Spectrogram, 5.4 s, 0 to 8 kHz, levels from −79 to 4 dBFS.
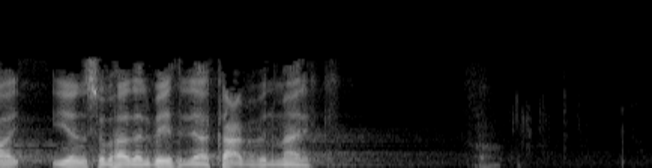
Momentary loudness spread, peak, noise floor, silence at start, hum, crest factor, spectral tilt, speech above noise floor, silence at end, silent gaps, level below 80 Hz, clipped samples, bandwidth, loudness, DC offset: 7 LU; -6 dBFS; -68 dBFS; 0 s; none; 20 dB; -11 dB/octave; 45 dB; 1.4 s; none; -60 dBFS; under 0.1%; 5.4 kHz; -23 LUFS; under 0.1%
